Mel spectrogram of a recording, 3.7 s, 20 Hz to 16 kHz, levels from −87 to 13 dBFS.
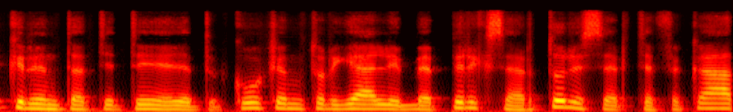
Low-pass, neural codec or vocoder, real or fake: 10.8 kHz; codec, 24 kHz, 0.9 kbps, WavTokenizer, large speech release; fake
